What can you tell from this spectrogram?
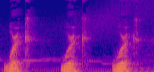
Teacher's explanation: Work, termina com K. O K a gente não vibra a garganta.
